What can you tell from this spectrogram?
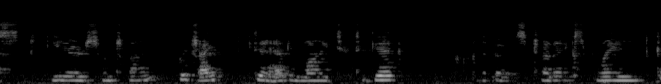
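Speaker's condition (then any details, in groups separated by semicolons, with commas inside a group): Cerebral palsy; from birth or womb, arm spasms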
